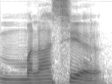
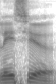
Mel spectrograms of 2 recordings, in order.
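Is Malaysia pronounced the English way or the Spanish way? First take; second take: Spanish; English. First: It is said with a Spanish pronunciation. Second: It is said with an English pronunciation. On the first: "so that's Spanish. ... so they say" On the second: "they don't say"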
